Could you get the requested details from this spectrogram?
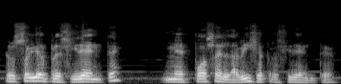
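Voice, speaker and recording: A husky-voiced man in his sixties speaks like a preacher, hammering points home by repeating his phrases. The recording is dull and lo-fi, with faint music underneath. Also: medium pitch, moderate pace. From Venezuela. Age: 60s. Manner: emphatic, repeats phrases for stress. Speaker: Bible teacher guest. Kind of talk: preaching-style interview talk.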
